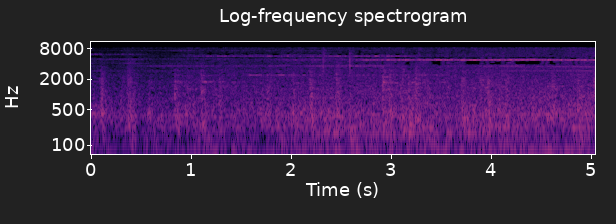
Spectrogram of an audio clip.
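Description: A train rumbles past, a dense, steady roar with a thin, sustained metallic squeal from the wheels riding above it throughout. No one speaks.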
